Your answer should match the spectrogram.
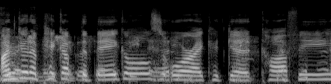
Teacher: It sounds like a question, even though it's a statement. It's yes. What linguists call rising intonation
